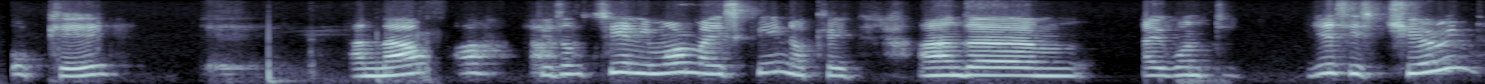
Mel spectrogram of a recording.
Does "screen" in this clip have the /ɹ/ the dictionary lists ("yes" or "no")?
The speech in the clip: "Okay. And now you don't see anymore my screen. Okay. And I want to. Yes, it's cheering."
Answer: no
